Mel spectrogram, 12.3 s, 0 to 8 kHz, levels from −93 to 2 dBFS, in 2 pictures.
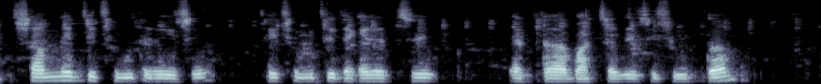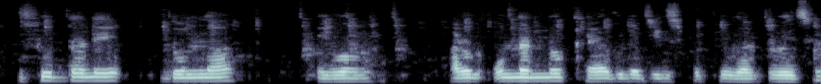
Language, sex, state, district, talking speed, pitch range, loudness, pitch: Bengali, male, West Bengal, Jalpaiguri, 105 wpm, 110-125 Hz, -20 LUFS, 115 Hz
